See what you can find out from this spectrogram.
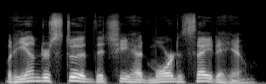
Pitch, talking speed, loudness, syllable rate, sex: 115 Hz, 250 wpm, -15 LUFS, 5.2 syllables/s, male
